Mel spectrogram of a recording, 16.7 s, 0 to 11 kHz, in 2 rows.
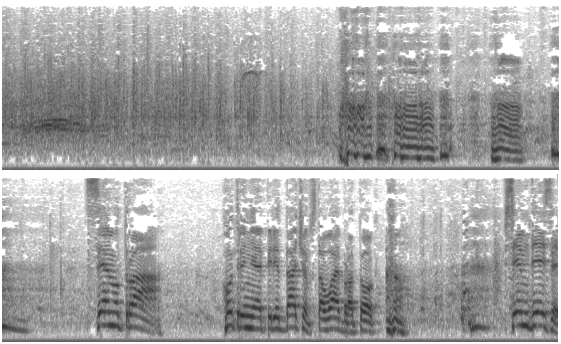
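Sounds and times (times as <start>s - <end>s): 
crowd applauding: 0.0s - 9.4s
chuckles: 5.0s - 8.8s
speech: 5.1s - 6.8s, 7.4s - 8.4s, 9.8s - 10.8s, 11.7s - 14.6s, 15.4s - 16.6s.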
